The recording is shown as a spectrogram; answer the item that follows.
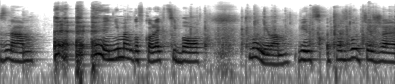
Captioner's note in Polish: kaszel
